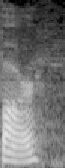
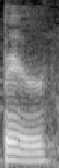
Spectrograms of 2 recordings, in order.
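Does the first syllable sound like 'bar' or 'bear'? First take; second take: bar; bear. First: The vowel sounds like the word bar. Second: The vowel sounds like the word bear. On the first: The speaker calls it wrong. "not bar" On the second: The speaker calls it right. "That's how you say it, right? Bear"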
